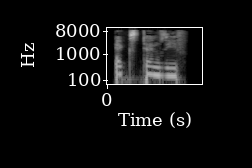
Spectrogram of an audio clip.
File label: "extensiv", German; adjectives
